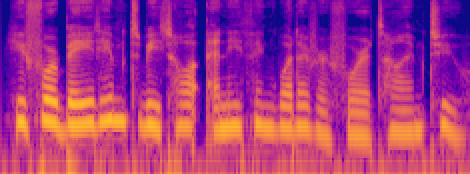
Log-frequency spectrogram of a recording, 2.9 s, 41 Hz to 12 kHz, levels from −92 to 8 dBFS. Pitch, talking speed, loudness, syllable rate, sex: 185 Hz, 245 wpm, -19 LUFS, 6.4 syllables/s, female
